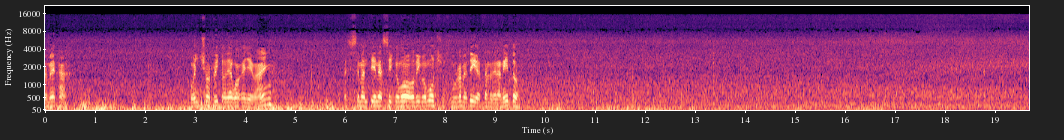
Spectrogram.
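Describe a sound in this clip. A muddy river rushes and roars over rocks nearby.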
